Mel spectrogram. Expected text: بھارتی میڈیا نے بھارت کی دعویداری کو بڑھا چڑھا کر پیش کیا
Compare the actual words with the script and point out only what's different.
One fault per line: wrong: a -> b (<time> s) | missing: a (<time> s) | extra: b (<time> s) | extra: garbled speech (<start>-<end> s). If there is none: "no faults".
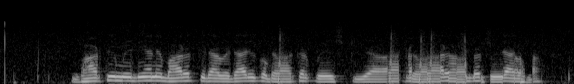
missing: بڑھا (2.7 s)
extra: garbled speech (3.9-5.3 s)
